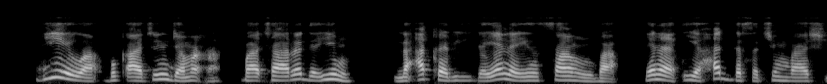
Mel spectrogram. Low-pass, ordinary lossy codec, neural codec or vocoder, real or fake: 7.2 kHz; Opus, 24 kbps; codec, 16 kHz, 2 kbps, FreqCodec, larger model; fake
